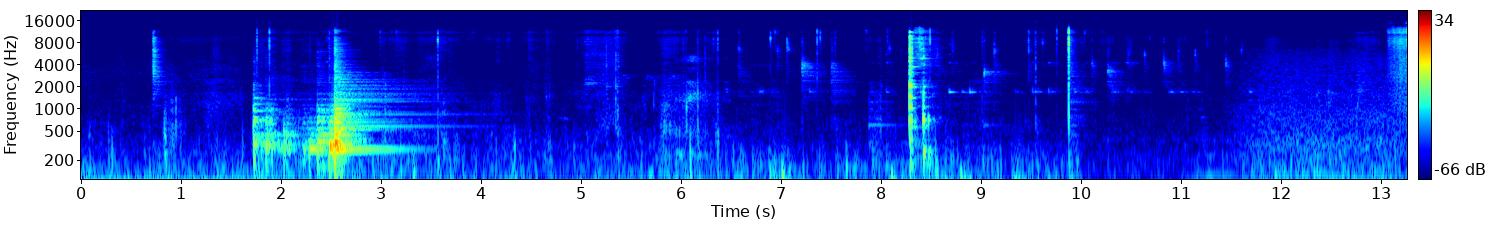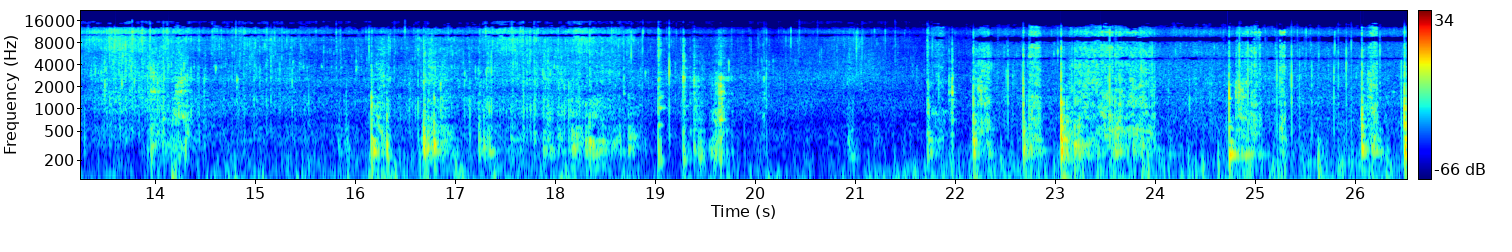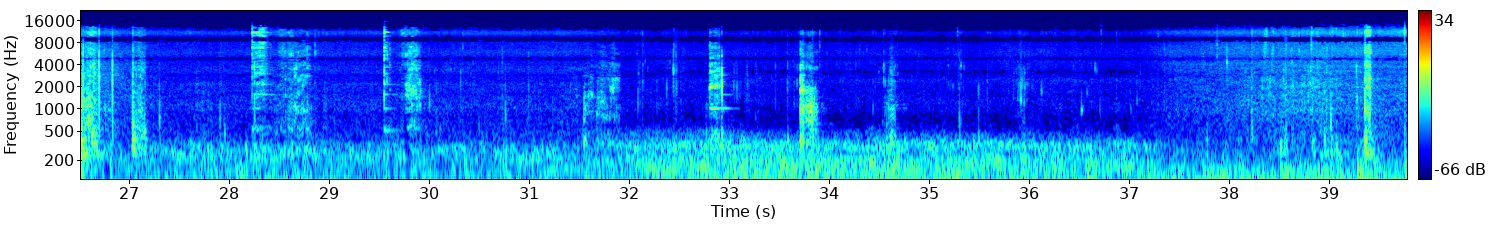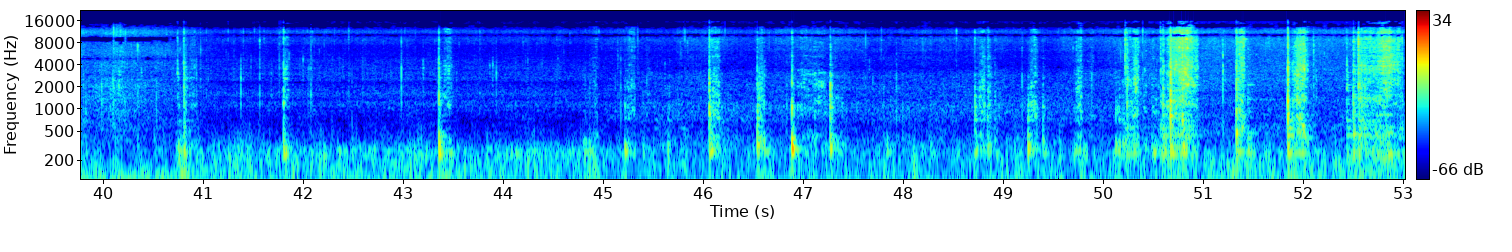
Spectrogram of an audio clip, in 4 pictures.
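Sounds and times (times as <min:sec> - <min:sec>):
food sizzling in a pan: 0:13.1 - 0:35.9, 0:37.1 - 0:53.0.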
